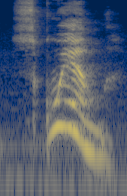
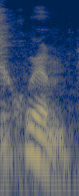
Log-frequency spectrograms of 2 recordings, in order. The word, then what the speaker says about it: Sequim: Squim, Washington. Squim. But it's spelled like Sequim, but it's pronounced Squim. She says Squim.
